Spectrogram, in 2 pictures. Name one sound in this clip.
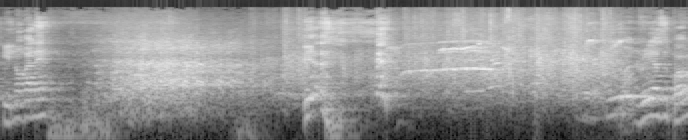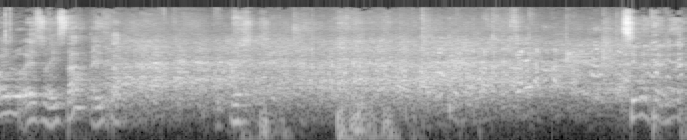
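An audience laughs and claps.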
